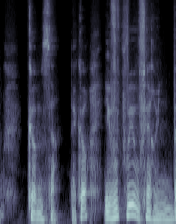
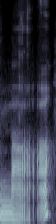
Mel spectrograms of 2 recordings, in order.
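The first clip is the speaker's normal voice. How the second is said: "ma" dipping low, then rising; "ma" as a long Mandarin third tone, down then up; 3 semitones lower, 3 dB quieter than usual. Shown as a demonstration. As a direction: sink the pitch on "ma" and bring it back up. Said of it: "avec le troisième ton".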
